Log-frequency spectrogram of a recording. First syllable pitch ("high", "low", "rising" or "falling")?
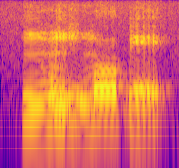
rising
